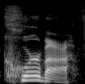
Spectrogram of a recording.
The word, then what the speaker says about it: CORBA: And so then there were all these formats like CORBA, which it's like Cobra, but it's spelled wrong, and it stands for the Common Object Request Broker Architecture, I think.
